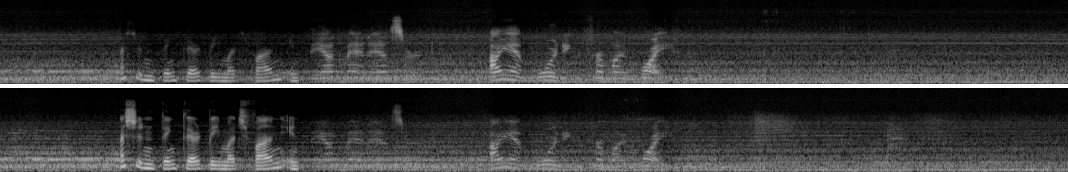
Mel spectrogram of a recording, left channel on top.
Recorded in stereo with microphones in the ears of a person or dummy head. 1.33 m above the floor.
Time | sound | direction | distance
0.0 | an aircraft | 55° right (ahead or behind) | ?
1.2 | a woman speaking | 70° right (ahead or behind) | ?
3.1 | a woman speaking | 25° left (ahead or behind) | ?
